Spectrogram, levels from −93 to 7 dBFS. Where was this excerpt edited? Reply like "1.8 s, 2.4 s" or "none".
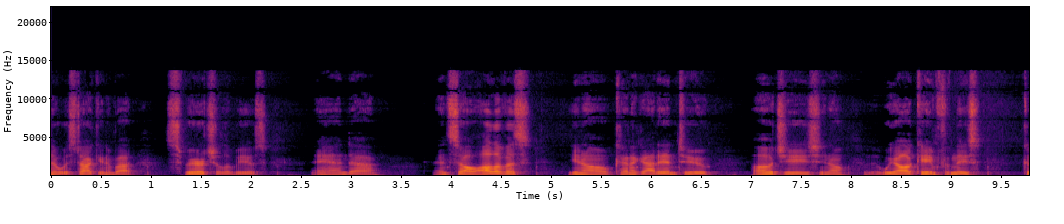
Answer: none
